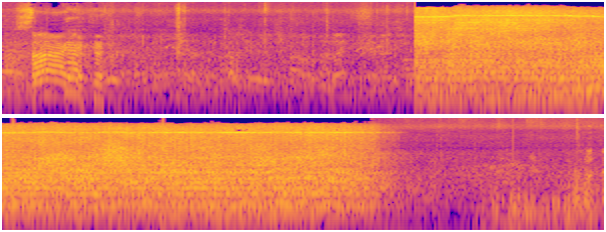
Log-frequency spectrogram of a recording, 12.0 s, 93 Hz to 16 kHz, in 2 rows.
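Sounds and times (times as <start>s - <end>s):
jet engine whine: 4.1s - 10.6s.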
